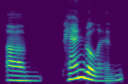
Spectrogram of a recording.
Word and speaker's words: pangolin: So it's funny because most people don't know, and they think I mispronounced and said I was trying to say penguin. Pangolin is a little armadillo style creature that has scales the back.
